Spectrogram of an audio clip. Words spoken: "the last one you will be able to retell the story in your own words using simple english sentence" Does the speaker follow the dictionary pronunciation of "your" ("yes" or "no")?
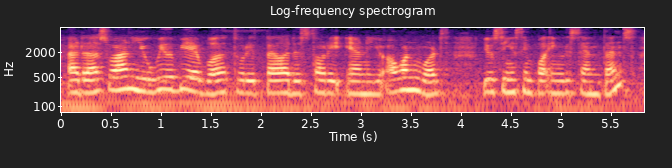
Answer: no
